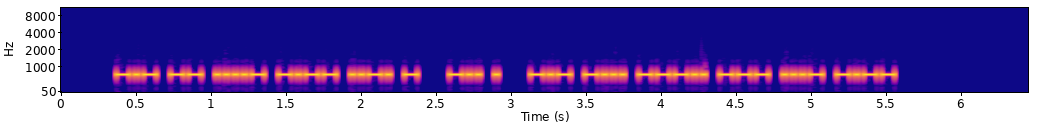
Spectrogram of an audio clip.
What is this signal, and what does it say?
Morse code, heard as a keyed tone, about 40 wpm, 700 Hz. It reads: KM4YFT DE KB8OVY
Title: USA Callsign DE Callsign - 6 Characters - 40wpm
